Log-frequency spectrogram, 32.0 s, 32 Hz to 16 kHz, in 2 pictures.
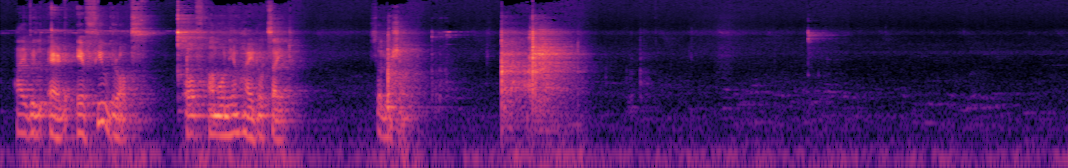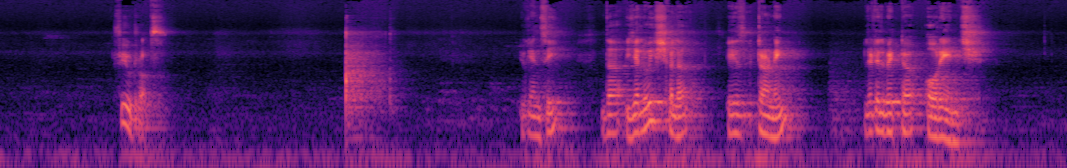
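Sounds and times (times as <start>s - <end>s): glass stopper clinking: 2.6s - 3.3s
glassware knocking on wooden bench: 21.2s - 21.9s.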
